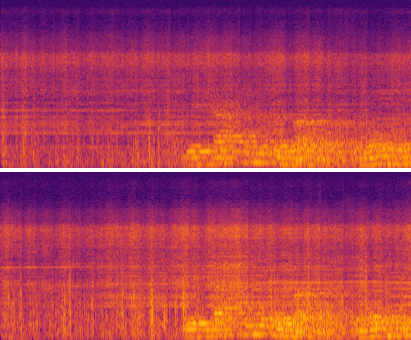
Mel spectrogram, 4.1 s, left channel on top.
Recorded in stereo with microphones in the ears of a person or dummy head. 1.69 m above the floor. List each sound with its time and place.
1.8 s a man speaking: 80° right, 0.6 m; by 4.0 s 60° right (ahead or behind), 3 m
